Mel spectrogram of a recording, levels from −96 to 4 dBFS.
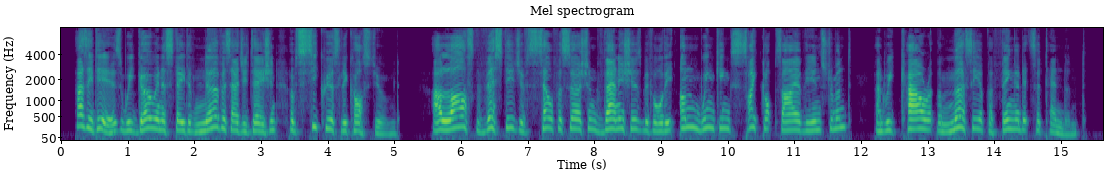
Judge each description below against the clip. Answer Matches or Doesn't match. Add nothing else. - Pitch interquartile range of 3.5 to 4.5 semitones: Matches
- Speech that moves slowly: Doesn't match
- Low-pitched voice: Doesn't match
